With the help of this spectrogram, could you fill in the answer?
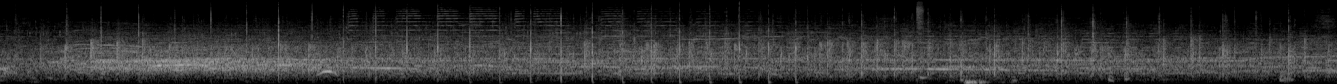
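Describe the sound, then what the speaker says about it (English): A large crowd applauds graduates at a College of Business Administration commencement ceremony. Steady, sustained clapping with some cheering fills the hall at a moderate distance, and voices mix in. "Let's have a big round of applause for all our graduates."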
